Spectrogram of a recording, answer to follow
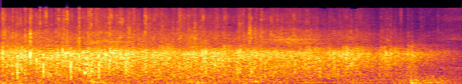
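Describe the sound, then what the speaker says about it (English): Audience applause after an introduction at an Invictus Games Foundation event: a dense, steady wash of many hands clapping throughout, fairly loud and close, easing off slightly near the end with no talk over it. "you can give them a round of applause"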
